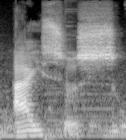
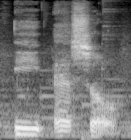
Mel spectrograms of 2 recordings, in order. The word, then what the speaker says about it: ISO: ISO came from the Greek word ISOs. Actually, ISO is not really the correct pronunciation. The correct pronunciation of ISO is ESO. So instead of I, you're going to say that as an E, so ESO.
